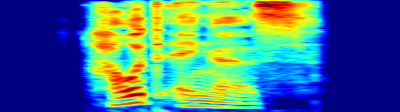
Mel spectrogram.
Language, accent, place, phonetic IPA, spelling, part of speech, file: German, Germany, Berlin, [ˈhaʊ̯tʔɛŋəs], hautenges, adjective, De-hautenges.ogg
- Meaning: strong/mixed nominative/accusative neuter singular of hauteng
